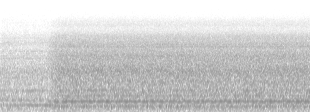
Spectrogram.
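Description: A second computer cooler's fans whir louder, with a higher airy rush.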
